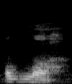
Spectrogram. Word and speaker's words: Allah: they become fused and they become and is pronounced Allah right and so that's that's where the name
